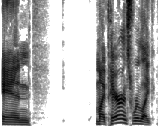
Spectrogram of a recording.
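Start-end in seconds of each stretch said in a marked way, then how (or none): none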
